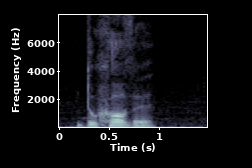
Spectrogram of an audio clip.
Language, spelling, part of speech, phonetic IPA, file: Polish, duchowy, adjective, [duˈxɔvɨ], Pl-duchowy.ogg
